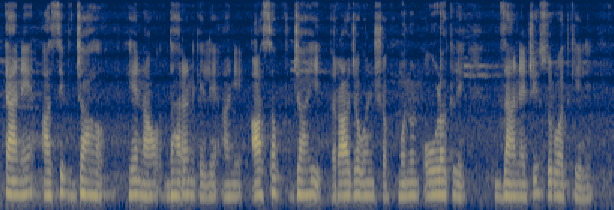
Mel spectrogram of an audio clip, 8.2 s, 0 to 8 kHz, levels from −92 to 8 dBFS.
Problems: none marked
